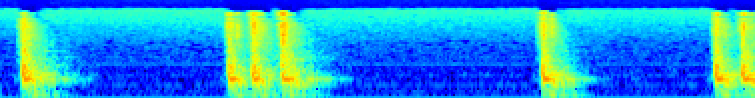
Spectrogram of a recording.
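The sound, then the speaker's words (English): Knuckles rap on a solid door to a basement club in sharp, hollow thuds: a single knock, then a quick set of three, another single, and finally a pair. A low steady hum sits underneath, with no voices. “Who knocks?”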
